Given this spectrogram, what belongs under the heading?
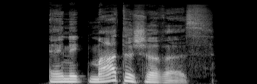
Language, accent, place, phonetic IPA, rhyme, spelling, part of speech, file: German, Germany, Berlin, [ɛnɪˈɡmaːtɪʃəʁəs], -aːtɪʃəʁəs, änigmatischeres, adjective, De-änigmatischeres.ogg
- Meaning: strong/mixed nominative/accusative neuter singular comparative degree of änigmatisch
